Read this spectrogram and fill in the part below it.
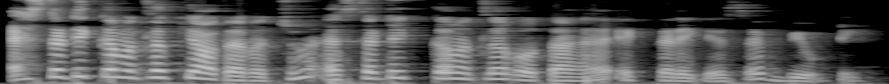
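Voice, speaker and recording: A young man. He reads each English line slowly and carefully, then explains it at an easy conversational pace. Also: high-pitched, big pitch swings, gravelly, dull audio. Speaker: teacher. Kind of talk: classroom lecture.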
